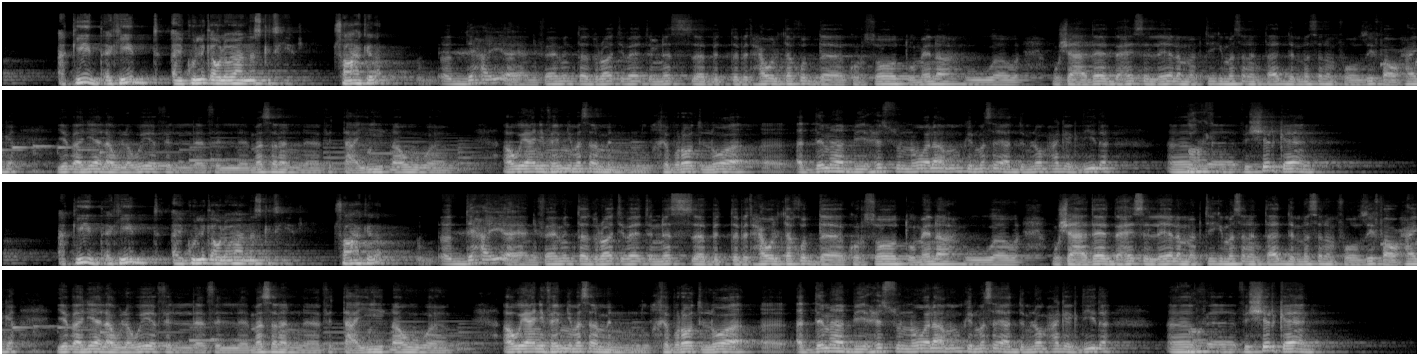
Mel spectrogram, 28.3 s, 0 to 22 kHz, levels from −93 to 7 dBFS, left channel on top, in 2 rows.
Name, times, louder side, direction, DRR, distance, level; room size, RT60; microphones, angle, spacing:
voice 1, 0.6-2.9 3.3-3.8 26.0-26.2, left 2 dB, 60° left, 1.3 m, -25 dB
voice 2, 4.1-14.4 14.7-18.7 19.2-25.3 25.8-27.4, right 2 dB, 45° right, 0.7 m, -29 dB
sound 1, 13.8-20.8, equal, 20° left, 1.2 m, -44 dB
21.0 x 18.0 x 9.5 m
head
